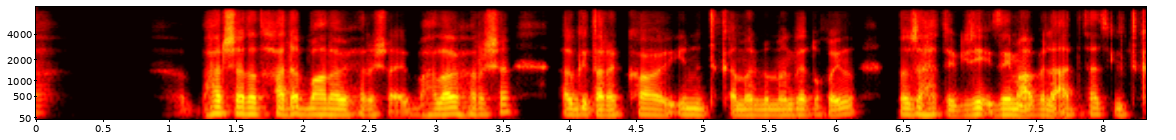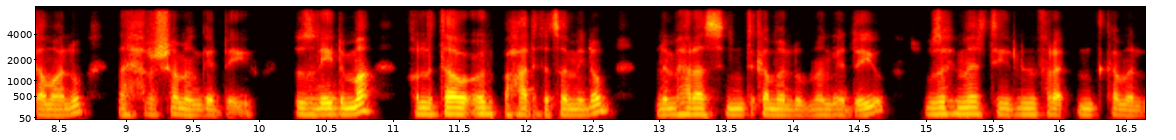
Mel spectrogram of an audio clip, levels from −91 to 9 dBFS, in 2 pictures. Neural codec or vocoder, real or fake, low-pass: codec, 16 kHz, about 1 kbps, DyCAST, with the encoder's durations; fake; 7.2 kHz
